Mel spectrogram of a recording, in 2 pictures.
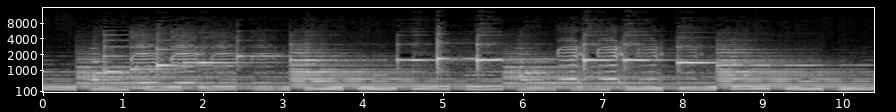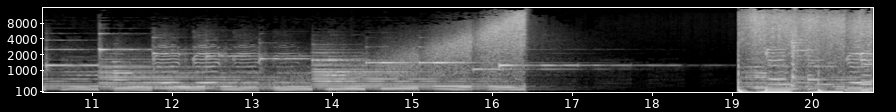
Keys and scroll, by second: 3.3 Tab, 6.0 Tab, 8.1 s, 8.9 Tab, 14.7 ctrl+KP_3.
